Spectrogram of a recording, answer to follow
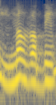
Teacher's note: نون ساكنة بعدها راء ادغام كامل، ها بدون غنة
